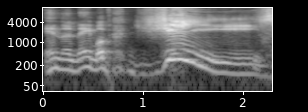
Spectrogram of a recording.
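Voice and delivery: loud, slow, theatrical faith healer proclamation. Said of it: "when they're going".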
